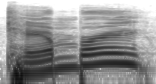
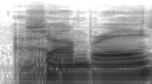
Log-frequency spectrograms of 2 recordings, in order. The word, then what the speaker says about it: chambray: It's like cambray. How you say it? Chambray.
